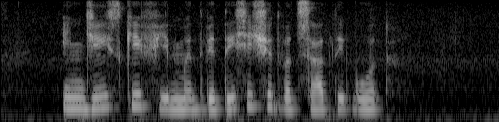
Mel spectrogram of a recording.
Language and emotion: Russian, neutral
